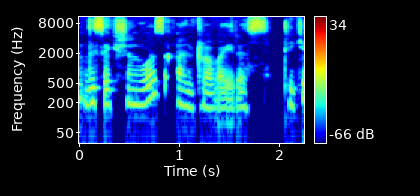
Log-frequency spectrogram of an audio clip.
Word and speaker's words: vires: दोनों का प्रोनाउंसिएशन बिल्कुल सेम है, वायरस वायरस।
